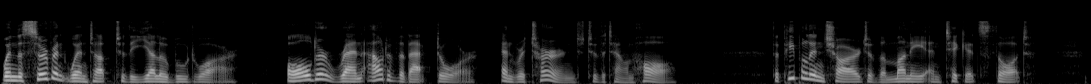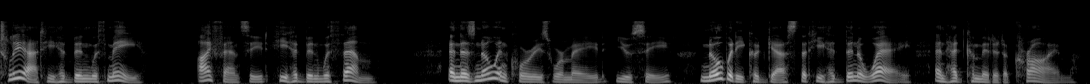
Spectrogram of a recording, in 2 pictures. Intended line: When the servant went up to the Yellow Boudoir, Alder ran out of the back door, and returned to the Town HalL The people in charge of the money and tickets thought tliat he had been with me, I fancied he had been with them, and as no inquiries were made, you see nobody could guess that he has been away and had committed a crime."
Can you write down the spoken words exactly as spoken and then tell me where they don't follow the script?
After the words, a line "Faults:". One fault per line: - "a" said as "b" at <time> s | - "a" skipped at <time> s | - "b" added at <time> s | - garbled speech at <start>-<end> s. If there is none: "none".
When the servant went up to the Yellow Boudoir, Alder ran out of the back door, and returned to the Town HalL The people in charge of the money and tickets thought tliat he had been with me, I fancied he had been with them, and as no inquiries were made, you see nobody could guess that he had been away and had committed a crime."
Faults:
- "has" said as "had" at 19.2 s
